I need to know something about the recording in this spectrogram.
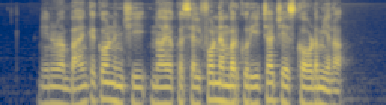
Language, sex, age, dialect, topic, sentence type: Telugu, male, 18-24, Utterandhra, banking, question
